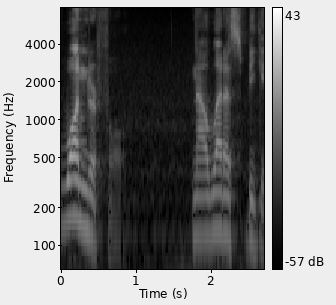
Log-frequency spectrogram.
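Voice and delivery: big, loud, booming, thundering voice. Show host acting out a voice that you hear, in a booming voice. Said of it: "In a booming voice".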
